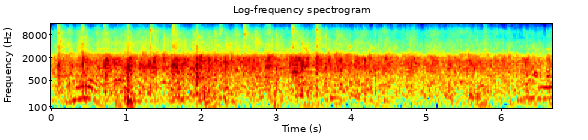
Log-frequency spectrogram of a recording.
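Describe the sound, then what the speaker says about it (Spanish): Luncheon audience at a business association event applauds a central bank president, a dense, steady round of clapping from a large room that carries on evenly throughout. "Y un aplauso fuerte"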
